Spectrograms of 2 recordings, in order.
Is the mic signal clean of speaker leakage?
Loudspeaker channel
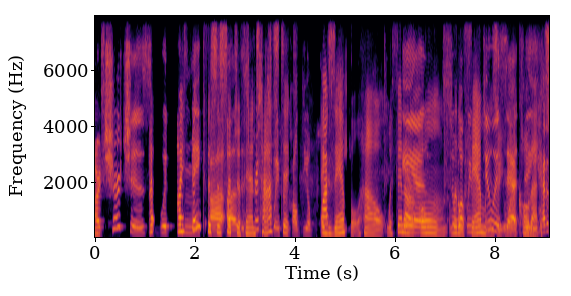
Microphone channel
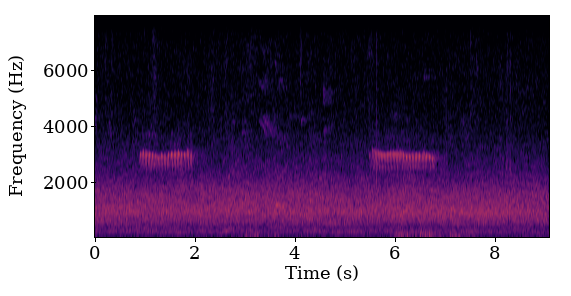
Yes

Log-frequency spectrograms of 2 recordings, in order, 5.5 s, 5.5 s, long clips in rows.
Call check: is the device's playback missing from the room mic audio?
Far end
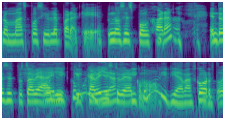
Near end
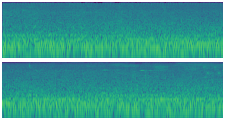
Yes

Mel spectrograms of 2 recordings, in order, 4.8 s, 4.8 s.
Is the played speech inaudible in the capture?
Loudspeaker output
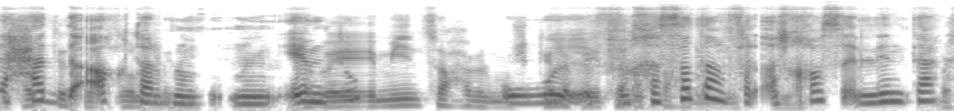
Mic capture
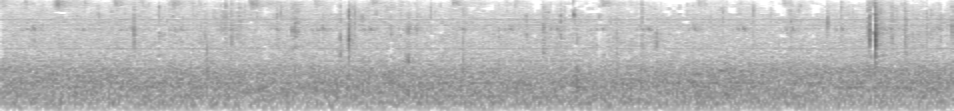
Yes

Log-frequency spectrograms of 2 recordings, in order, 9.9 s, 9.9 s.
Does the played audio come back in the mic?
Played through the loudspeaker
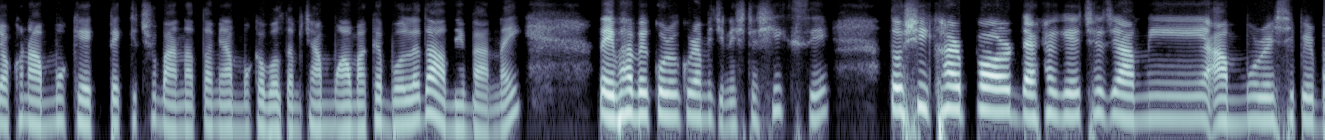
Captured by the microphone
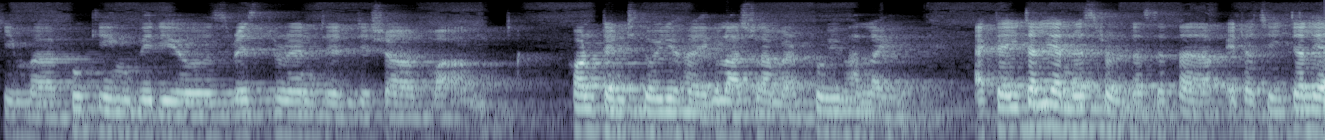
No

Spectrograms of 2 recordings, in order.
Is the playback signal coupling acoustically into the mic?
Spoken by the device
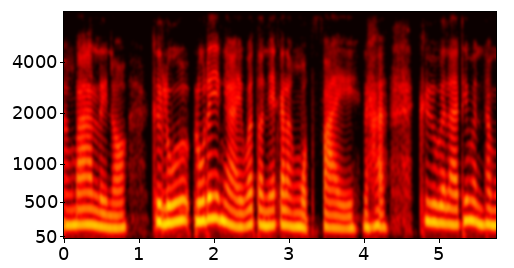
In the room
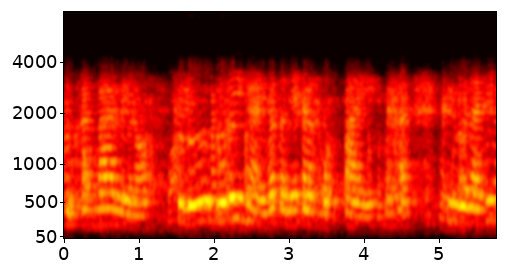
Yes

